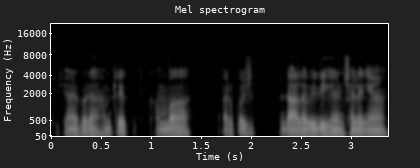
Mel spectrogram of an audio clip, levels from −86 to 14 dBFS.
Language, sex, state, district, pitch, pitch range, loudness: Hindi, male, Uttarakhand, Tehri Garhwal, 100 Hz, 95-105 Hz, -40 LUFS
